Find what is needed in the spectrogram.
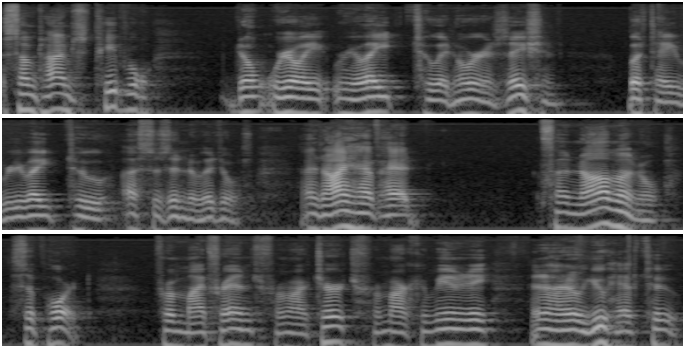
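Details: Adult man with ataxia, voice somewhat affected since the previous year, has had voice therapy; ataxic dysarthria.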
